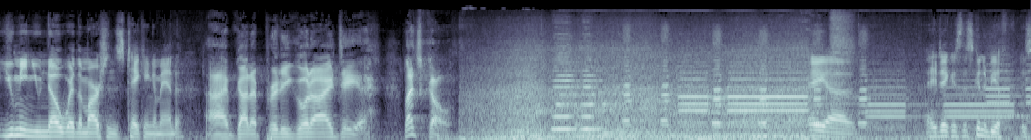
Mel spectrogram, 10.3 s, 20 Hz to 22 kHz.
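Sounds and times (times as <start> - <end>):
speech: 0.0 - 4.7, 5.5 - 10.3
several car horns honking in traffic: 4.6 - 10.3
steady rumble of road traffic: 4.6 - 10.3.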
